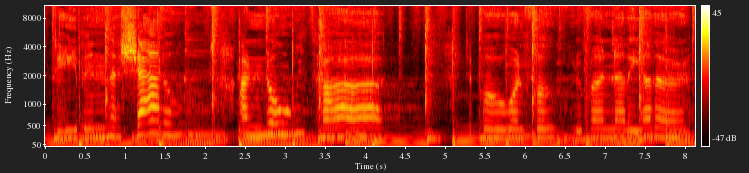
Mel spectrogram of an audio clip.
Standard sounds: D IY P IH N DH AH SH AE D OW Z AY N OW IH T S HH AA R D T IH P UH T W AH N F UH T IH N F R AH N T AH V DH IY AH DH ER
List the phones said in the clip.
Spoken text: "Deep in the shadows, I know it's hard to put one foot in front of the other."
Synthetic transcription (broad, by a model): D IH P IH N DH AH SH AE D OW Z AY N OW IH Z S HH AA R D T IH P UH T W AH N F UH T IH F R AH N AH DH IY AH DH ER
